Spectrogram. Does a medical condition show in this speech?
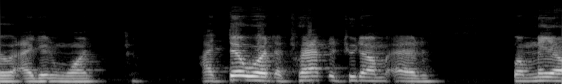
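Yes: cerebral palsy.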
